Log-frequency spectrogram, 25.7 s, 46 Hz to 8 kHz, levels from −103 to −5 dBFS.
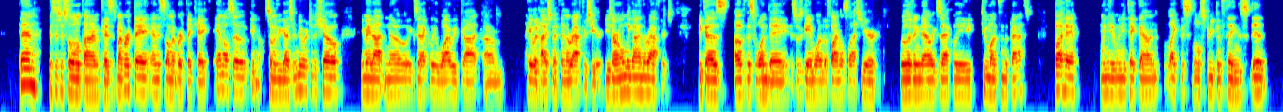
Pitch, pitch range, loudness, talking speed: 105 Hz, 100-115 Hz, -22 LUFS, 215 wpm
